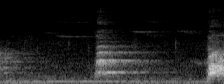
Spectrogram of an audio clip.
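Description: A dog's short whine about a second in: one steady high note lasting about half a second, over a low steady hum.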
